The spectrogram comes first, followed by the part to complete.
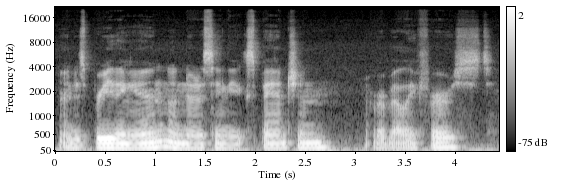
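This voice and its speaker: Man, guided meditation, creaky low-energy voice, relaxed tone, gentle, unhurried, spacious pauses. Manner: gentle, unhurried, with long pauses between phrases. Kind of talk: guided body scan meditation.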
